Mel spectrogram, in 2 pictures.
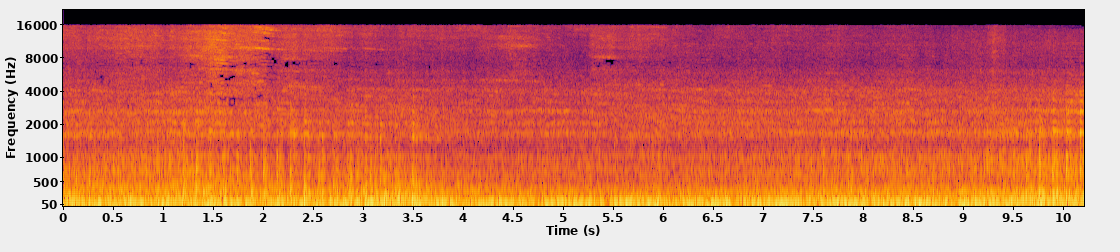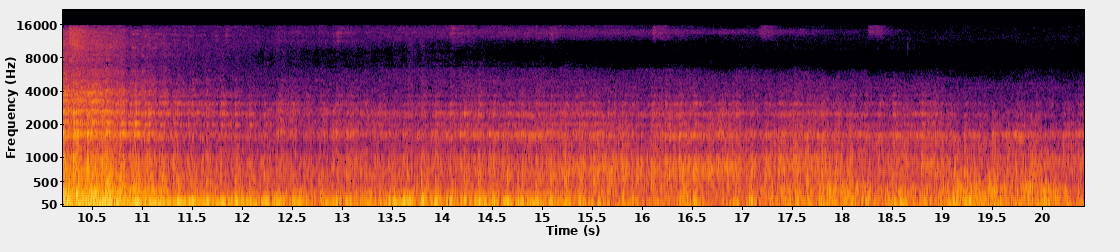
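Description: Freight train of open gondola wagons rolling past close by, the wheels clattering over the rails with a steady rumble. About eleven seconds in the noise drops sharply and then fades as the train moves off.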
